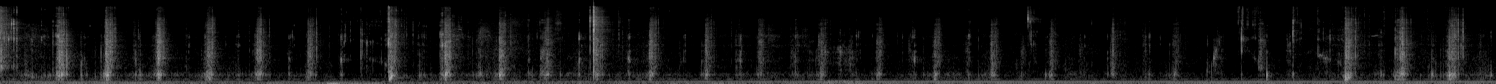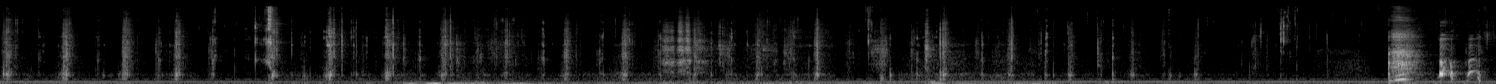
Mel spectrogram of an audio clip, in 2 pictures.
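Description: Close-up crunching and chewing of crisp fried tortilla chips, with sharp crunches coming a couple of times a second. Near the end comes a louder bite into a crisp fried birria taco.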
